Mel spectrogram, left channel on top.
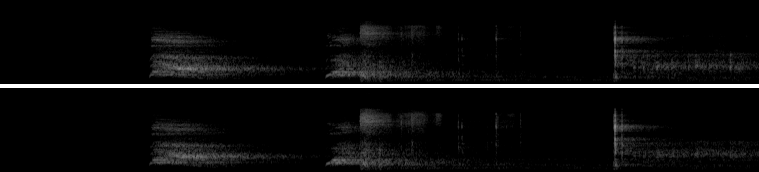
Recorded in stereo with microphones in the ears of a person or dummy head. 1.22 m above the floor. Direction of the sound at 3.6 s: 15° right (ahead or behind).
